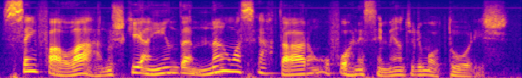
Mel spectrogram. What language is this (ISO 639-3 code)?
por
